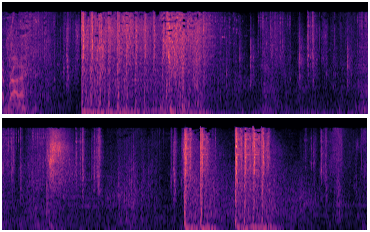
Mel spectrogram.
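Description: Loud gunshots ring out in short bursts.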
